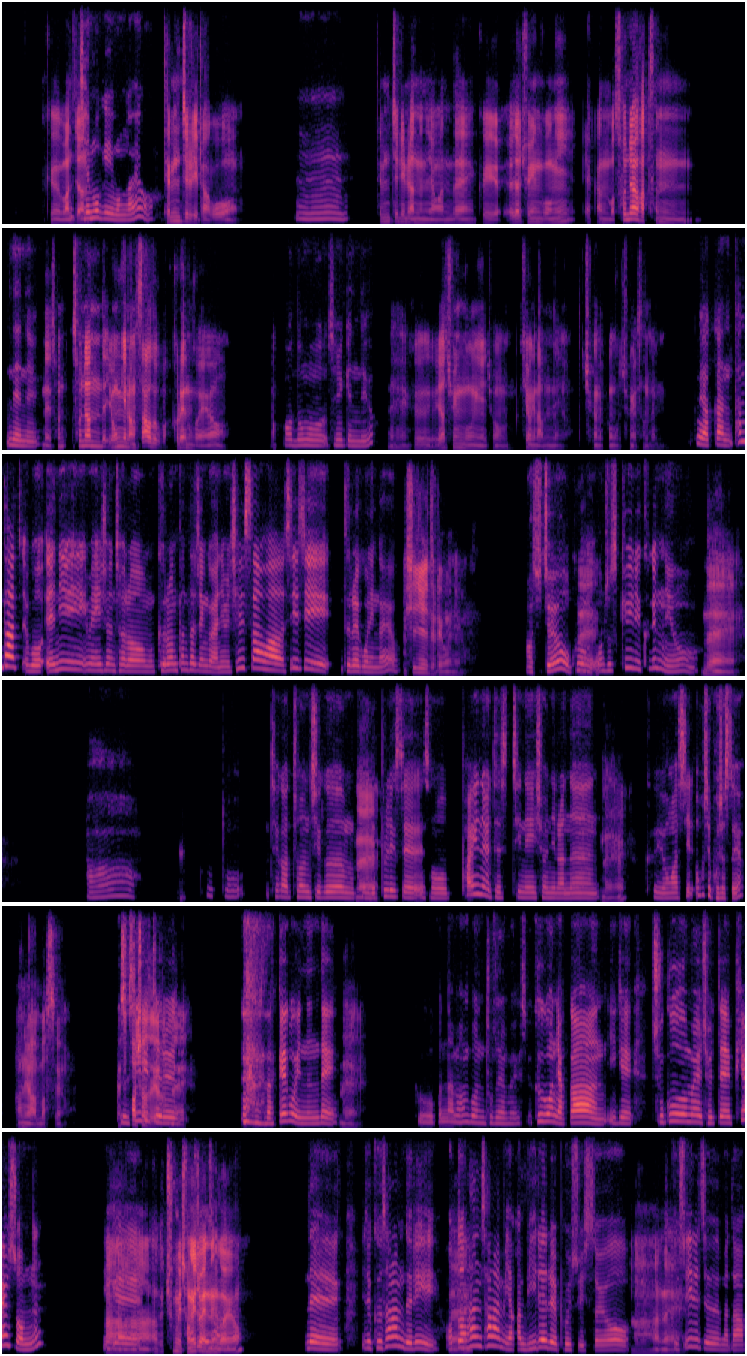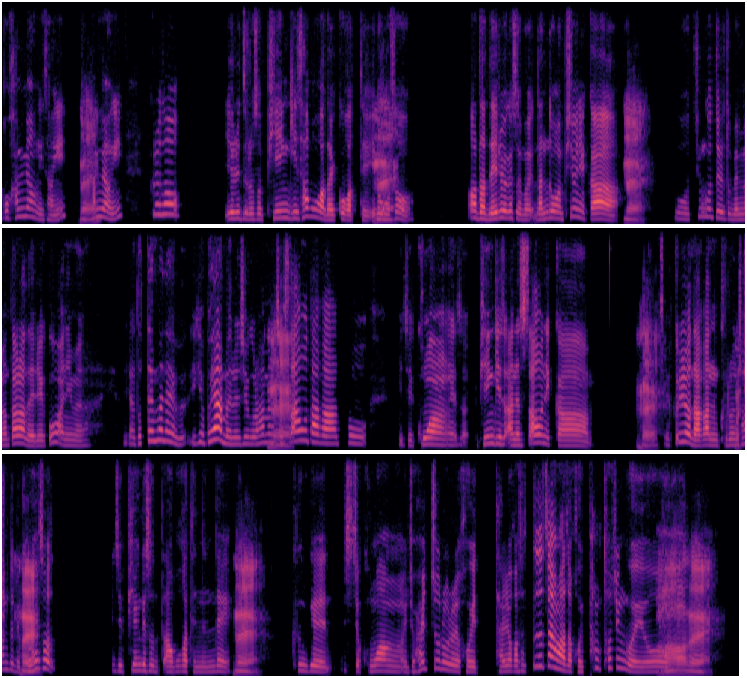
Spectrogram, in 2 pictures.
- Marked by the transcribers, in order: other background noise; laugh
- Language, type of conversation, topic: Korean, unstructured, 최근에 본 영화나 드라마 중 추천하고 싶은 작품이 있나요?
- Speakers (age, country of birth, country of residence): 20-24, South Korea, Portugal; 30-34, South Korea, Portugal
